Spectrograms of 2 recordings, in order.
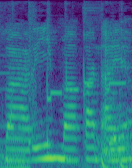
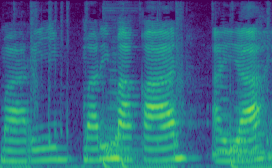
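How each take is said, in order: First: It is said straight through without a pause. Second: There is a pause after the first word. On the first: We are the ones eating the father. "berarti dilangsungin, ini tanpa tanda baca atau tanda koma" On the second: The father is being invited to eat. "Ini pakai tanda komanya, jadi kayak ada jedanya gitu loh"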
